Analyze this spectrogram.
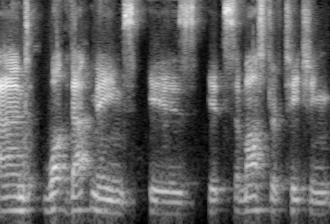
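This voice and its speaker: His voice is somewhat breathy. The man talks at a medium pitch. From Australia. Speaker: English teacher. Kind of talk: online presentation.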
